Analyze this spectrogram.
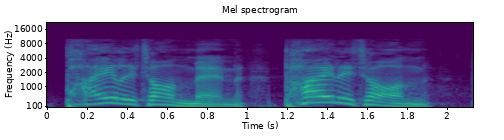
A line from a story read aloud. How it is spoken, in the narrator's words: cried Holmes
